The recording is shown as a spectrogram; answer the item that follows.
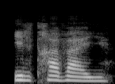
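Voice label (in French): "ils travaillent", French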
